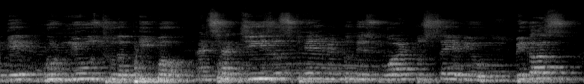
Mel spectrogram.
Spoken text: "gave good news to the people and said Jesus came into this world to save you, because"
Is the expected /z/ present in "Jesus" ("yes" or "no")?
yes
